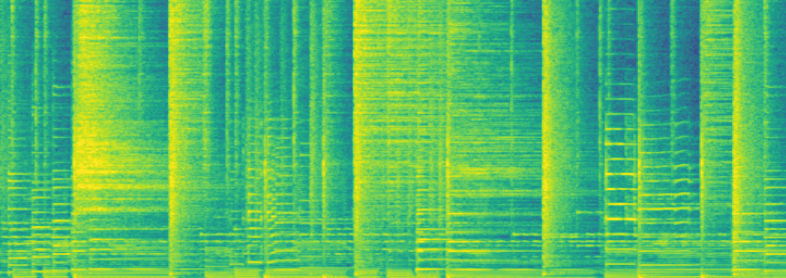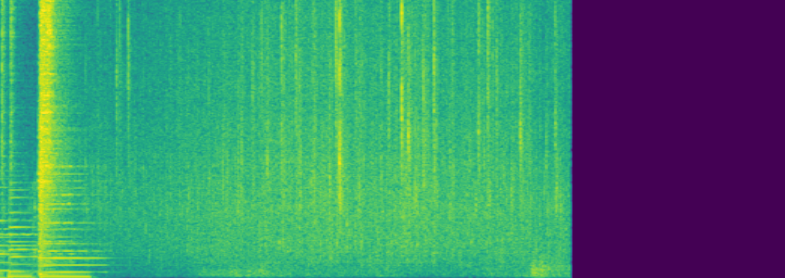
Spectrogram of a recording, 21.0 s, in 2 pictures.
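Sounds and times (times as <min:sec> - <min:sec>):
blues music: 0:00.0 - 0:12.3.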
